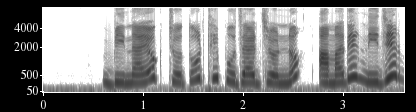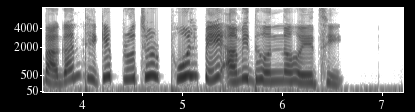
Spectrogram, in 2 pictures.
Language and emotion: Bengali, happy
